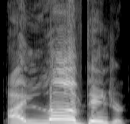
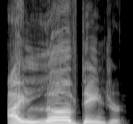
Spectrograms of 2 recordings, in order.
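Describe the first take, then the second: First: I love danger stretched slow and louder; slow loud declaration. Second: Slow, louder, savoring each word; I love danger drawn out like a motto; slow declaration. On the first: Vlogger repeating his creed, slower and louder. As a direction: lean into it like a catchphrase. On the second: Vlogger to viewers, announcing his creed slowly. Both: Real, not acted. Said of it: "I swore in the Bible".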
